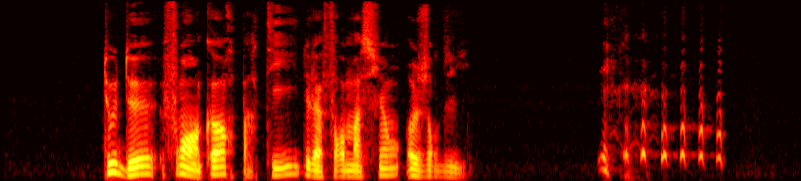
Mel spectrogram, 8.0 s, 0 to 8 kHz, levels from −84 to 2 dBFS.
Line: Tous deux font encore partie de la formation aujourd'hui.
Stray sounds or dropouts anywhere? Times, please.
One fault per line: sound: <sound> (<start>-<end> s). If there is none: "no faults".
sound: laugh (6.0-7.3 s)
